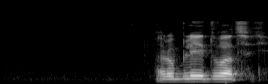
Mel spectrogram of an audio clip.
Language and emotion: Russian, neutral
